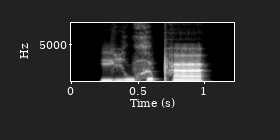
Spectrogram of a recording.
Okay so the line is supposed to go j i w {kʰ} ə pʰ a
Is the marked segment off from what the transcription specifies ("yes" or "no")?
yes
